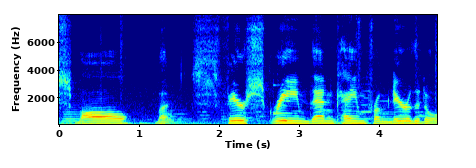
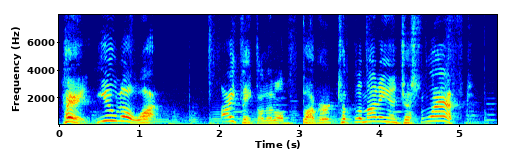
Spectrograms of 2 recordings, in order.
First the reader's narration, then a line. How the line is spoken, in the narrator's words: the bear snapped, yelled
